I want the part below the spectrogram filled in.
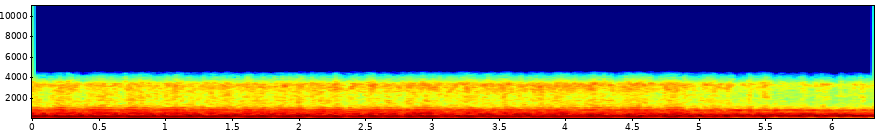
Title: weird noise from my car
